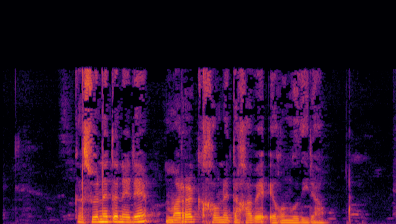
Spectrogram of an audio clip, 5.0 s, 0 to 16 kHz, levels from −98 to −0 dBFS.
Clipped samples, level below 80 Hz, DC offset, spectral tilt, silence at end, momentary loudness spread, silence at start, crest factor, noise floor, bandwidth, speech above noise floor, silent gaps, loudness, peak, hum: under 0.1%; -62 dBFS; under 0.1%; -5.5 dB/octave; 0.45 s; 18 LU; 0.95 s; 18 dB; -66 dBFS; 11.5 kHz; 41 dB; none; -26 LUFS; -10 dBFS; none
